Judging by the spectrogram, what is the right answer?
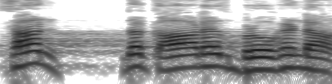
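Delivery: imitated Indian accent. Speaker retelling his dad calling about the broken-down car, imitating dad's Indian accent. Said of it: "my dad's Indian accent".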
